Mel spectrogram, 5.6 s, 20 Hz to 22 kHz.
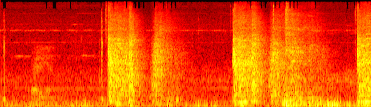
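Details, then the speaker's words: Nissan SR20 newly swapped into a 240SX, first start-up on possibly old original fuel: the engine catches in uneven surges with rough gaps, wobbling as it runs. A misfire is suspected, possibly from bad gas; cause not confirmed. "she runs and sounds like I miss fires yeah definitely misfires it could be a number of things could be bad gas"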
